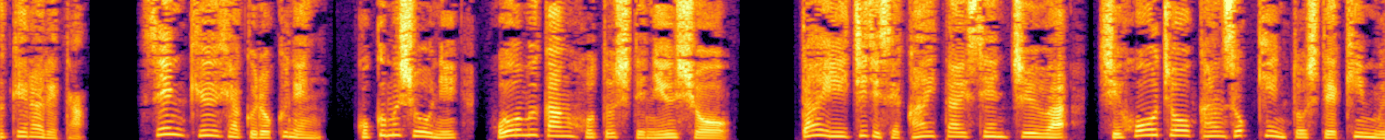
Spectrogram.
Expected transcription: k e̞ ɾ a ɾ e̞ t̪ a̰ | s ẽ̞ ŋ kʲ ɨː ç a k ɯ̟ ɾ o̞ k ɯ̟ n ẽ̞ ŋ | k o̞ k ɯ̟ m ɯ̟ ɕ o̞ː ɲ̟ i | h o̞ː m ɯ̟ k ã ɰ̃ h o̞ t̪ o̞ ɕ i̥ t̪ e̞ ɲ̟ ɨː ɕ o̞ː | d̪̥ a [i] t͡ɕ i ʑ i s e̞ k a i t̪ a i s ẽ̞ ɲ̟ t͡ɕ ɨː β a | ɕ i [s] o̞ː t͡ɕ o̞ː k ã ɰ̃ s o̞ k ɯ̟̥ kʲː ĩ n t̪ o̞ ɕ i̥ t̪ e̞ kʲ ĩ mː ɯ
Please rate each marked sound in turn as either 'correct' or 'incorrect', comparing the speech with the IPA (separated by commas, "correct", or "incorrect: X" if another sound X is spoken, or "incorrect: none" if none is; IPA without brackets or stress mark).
incorrect: iː, incorrect: h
